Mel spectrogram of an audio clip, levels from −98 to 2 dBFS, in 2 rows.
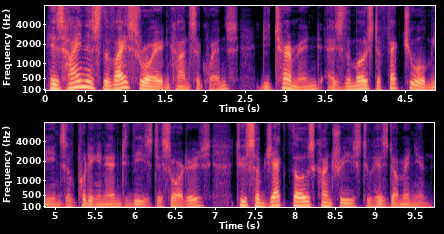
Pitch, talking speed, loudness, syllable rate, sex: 110 Hz, 160 wpm, -18 LUFS, 5.1 syllables/s, male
